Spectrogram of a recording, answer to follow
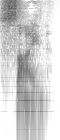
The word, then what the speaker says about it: sine: So this distance here is equal to the sine of the angle theta, abbreviated to sin, but pronounced sine.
